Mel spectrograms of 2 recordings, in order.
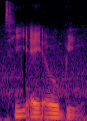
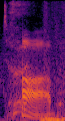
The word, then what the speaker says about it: Taob: That's exactly how the pronunciation is. Taob. I would say Taub or Tube, but Crockett getting the TFL on himself.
